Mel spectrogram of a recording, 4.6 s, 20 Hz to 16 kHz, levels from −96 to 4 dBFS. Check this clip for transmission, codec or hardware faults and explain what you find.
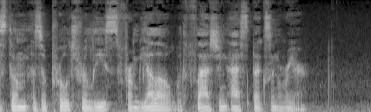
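Nothing stood out on listening to this recording.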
